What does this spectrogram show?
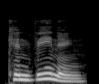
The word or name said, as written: convening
